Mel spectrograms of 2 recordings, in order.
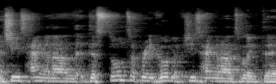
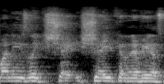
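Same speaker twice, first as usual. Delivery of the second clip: plain reading voice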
